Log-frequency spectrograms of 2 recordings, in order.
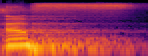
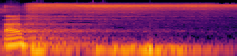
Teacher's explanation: Kemudian dari dua bibir. Ada fa yang pertama, bibir bawah bagian dalam, batinus syafah dengan ujung gigi seri atas.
